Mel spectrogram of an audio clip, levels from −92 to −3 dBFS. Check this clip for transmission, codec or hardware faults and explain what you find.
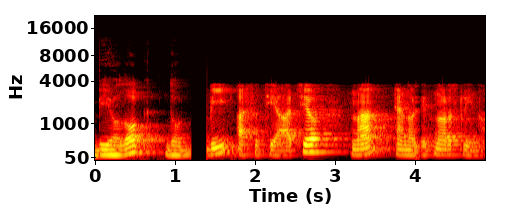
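Three faults are audible: one device change and two short dropouts.

From 1.21 s the speech turns dull and boxy after a 200 ms silence, with nothing above 3.6 kHz, a level shift of around 5 dB and a new noise floor roughly 35 dB down. This is likely an input switched to a poorer device, such as a narrower-band microphone or a headset's call profile.

At 1.71 to 1.80 s there is a smeared, phasey patch spread over 80 ms, with the longest gap near 20 ms. At 4.02 to 4.12 s a 60 ms stretch goes noisy and hollow. Both are AAC frame loss with concealment: the decoder rebuilds the missing audio from the last good spectrum. The first fits about 50 ms of lost 10 ms frames, the second about 60 ms.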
